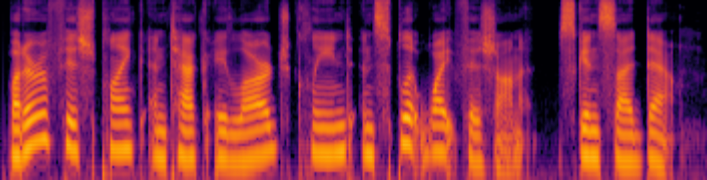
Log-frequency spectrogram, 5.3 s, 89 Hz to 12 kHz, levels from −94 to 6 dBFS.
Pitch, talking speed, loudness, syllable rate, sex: 185 Hz, 190 wpm, -19 LUFS, 4.7 syllables/s, female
